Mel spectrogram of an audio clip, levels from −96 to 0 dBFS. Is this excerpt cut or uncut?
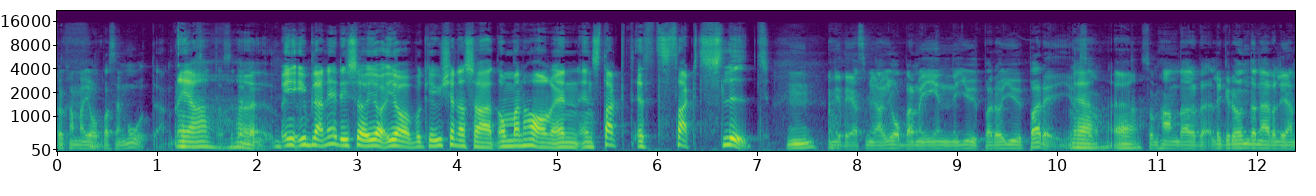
cut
